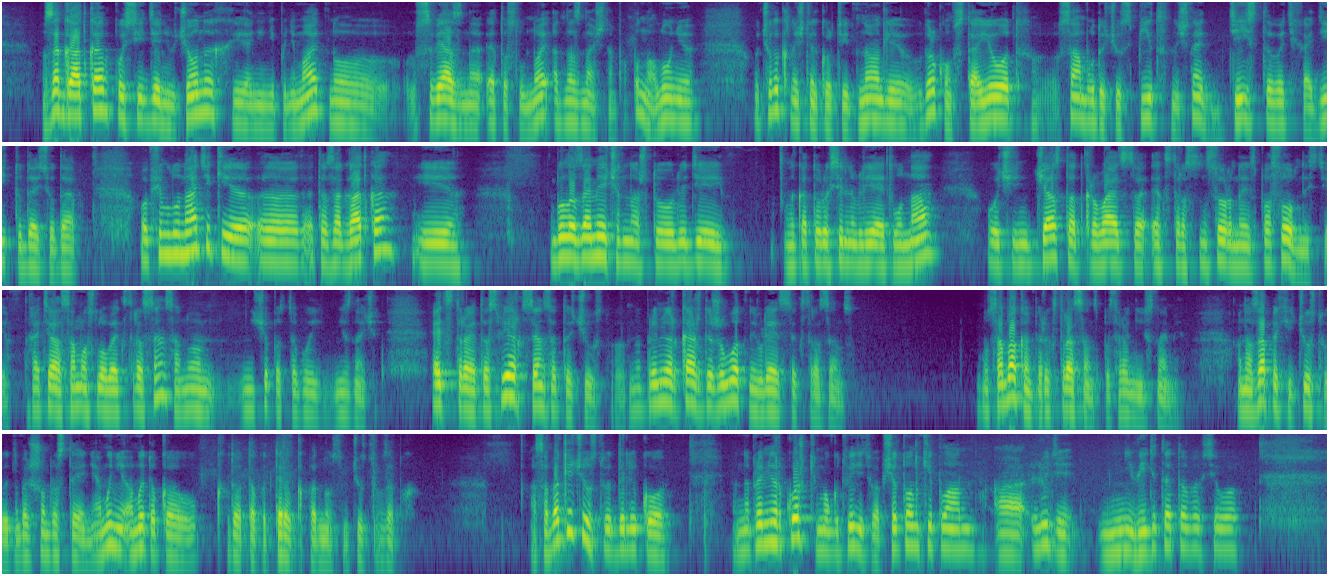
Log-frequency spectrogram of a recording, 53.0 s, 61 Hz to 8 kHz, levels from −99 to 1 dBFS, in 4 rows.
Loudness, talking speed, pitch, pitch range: -18 LUFS, 135 wpm, 135 Hz, 120-150 Hz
